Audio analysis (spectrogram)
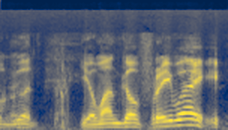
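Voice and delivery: put-on slow, lightly accented broken English; a hint of a Russian cabbie offering the freeway. Jack imitating his Russian cabbie, slow light accent.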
